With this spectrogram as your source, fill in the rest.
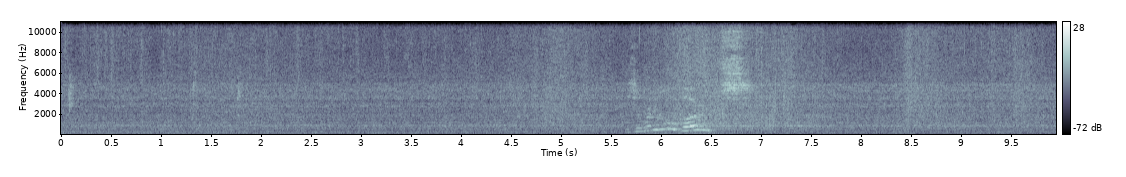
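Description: Water splashes as a character wades through it.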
